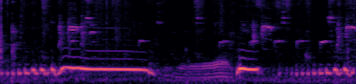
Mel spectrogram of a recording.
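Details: Pet collared dove gives a fluttering roll rising into a long steady coo, a softer wavering passage, a crisp sharp note, and more pulsed trembling.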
